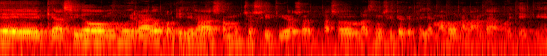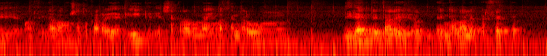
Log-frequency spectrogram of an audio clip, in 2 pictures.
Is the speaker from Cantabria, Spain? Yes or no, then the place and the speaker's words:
yes; Torrelavega, Cantabria, Spain; O sea, soy de Torrelavega y me estás llamando de Madrid.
